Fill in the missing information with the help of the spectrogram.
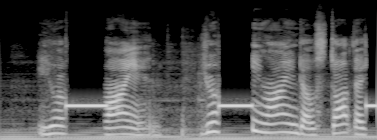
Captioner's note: beep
